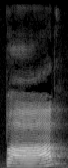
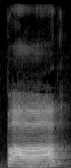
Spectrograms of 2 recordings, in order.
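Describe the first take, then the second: First: The pitch rises from low to high. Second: The pitch rises from low to high.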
